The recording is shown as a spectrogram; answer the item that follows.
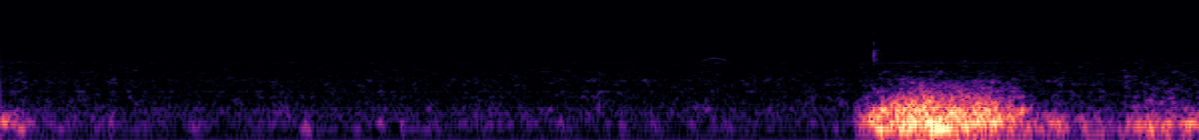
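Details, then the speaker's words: Normal vesicular breath sounds on chest auscultation over axillary and posterior areas: soft crescendo-decrescendo blowing murmur, with the inspiratory phase less audible and shorter, about one third of the respiratory cycle. "suenan con un murmullo soplo suave en creciendo decreciendo cuya fase inspiratoria es menos audible y más corta un tercio del respiratorio este ruido depende especialmente del despegue inspiratorio de los alveolos"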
